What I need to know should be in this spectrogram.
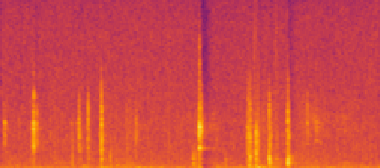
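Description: A safe's dial clicks and its door creaks open.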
